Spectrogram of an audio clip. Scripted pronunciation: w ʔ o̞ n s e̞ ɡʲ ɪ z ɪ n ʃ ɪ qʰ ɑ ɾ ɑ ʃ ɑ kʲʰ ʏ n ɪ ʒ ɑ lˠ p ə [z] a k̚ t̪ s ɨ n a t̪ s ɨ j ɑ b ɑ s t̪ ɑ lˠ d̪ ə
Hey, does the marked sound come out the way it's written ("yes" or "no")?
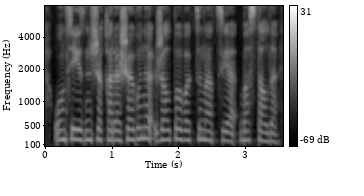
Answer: no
